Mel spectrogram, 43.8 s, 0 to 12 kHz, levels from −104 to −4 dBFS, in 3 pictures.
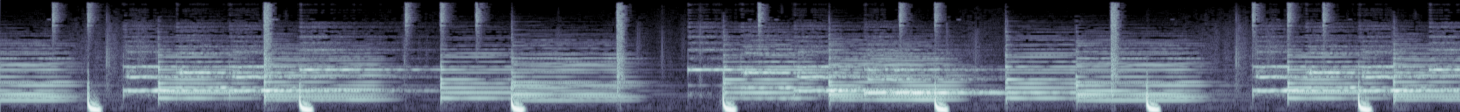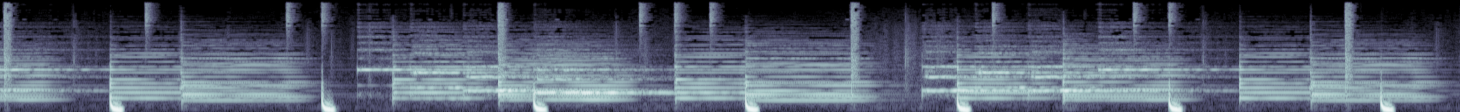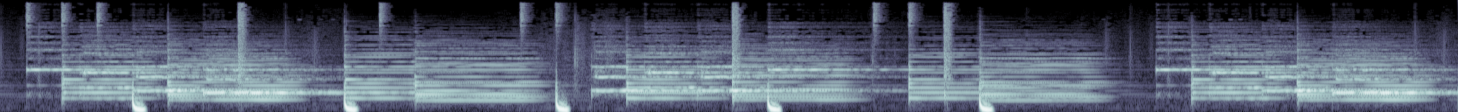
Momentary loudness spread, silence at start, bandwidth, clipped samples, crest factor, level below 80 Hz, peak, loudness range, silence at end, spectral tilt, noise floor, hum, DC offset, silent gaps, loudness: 11 LU; 0 s; 11.5 kHz; under 0.1%; 18 dB; -28 dBFS; -4 dBFS; 5 LU; 0 s; -6 dB/octave; -52 dBFS; none; under 0.1%; none; -23 LUFS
